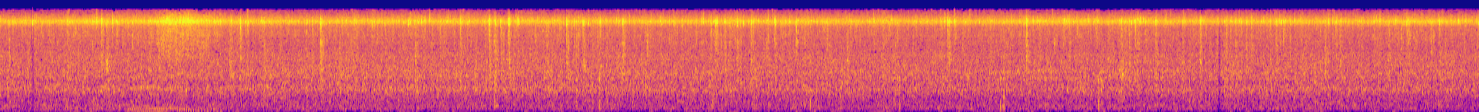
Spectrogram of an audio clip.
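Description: Heavy rain pouring down steadily, streaming off a roof edge and splashing on leaves and a wet road. A brief low rumble swells about three seconds in.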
